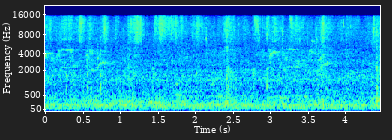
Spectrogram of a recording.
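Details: Zoo donkey at Yuki Park Zoo, Kofu, Japan, chewing its food: rhythmic gritty crunches about every half second, with short bird twitters overhead and a constant low background drone.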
